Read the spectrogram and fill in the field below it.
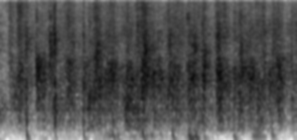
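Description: Sustained audience applause from many hands, a dense crackling wash of claps at a steady, fairly loud level for the whole stretch, with no voices over it.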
